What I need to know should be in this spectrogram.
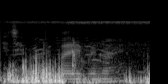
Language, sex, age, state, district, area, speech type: Odia, male, 18-30, Odisha, Nuapada, urban, spontaneous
